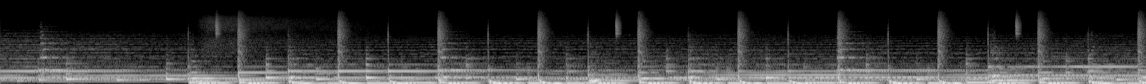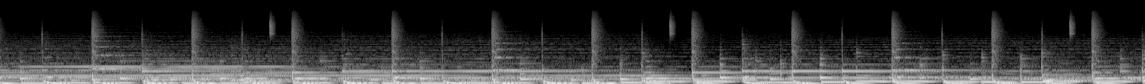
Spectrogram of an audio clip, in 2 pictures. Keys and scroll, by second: 1.5 ctrl+r, 2.5 ctrl+e, 5.0 ctrl+e, 9.1 ctrl+z, 11.7 ctrl+e, 16.4 ctrl+s, 18.1 Tab, 18.7 Tab, 21.9 Tab, 22.3 alt+z.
